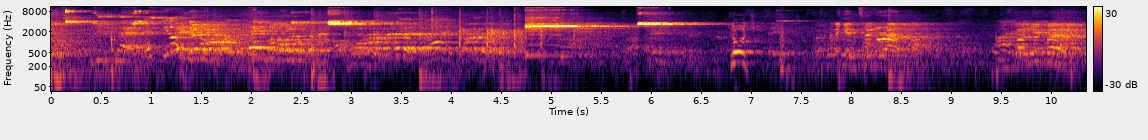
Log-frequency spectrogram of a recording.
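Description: Spectators and players shout and call out in a large echoing hall.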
